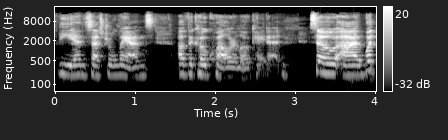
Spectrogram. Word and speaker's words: Coquille: Um, you may be familiar with the town and the river of Cookil, but the tribe pronounces it Kquwell.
